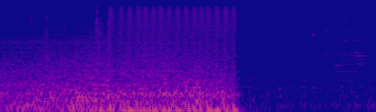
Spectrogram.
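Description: A hyper tube cannon launches the player in the video game Satisfactory with a loud, dense rushing roar and rapid fluttering pulses that cut off abruptly after three seconds, leaving a quiet background.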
